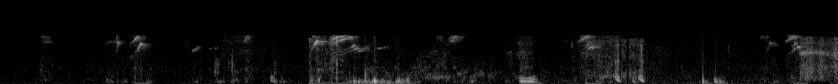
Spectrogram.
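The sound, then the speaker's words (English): A starling chirps while feeding its chick, with birds calling in a busy, irregular series of short bursts, moderately loud, with overlapping twittering notes and no one talking. “And now it's a different bird chirping.”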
